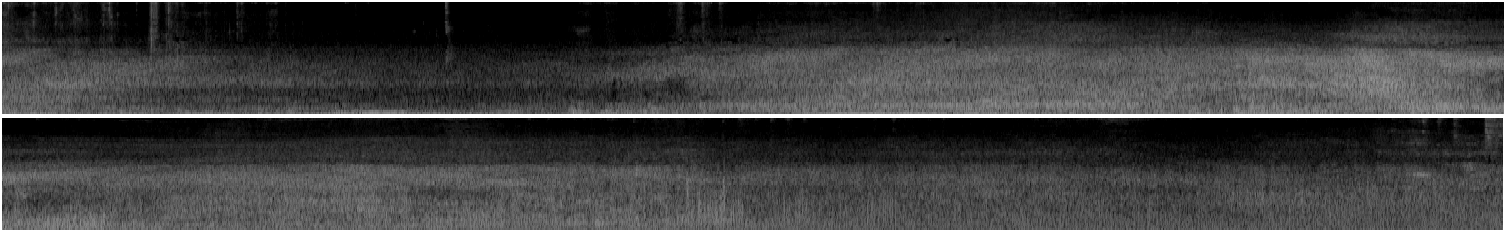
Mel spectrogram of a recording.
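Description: Road traffic on a city street: cars passing one after another, with the loudest one going by close about halfway through, its noise swelling and then fading.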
